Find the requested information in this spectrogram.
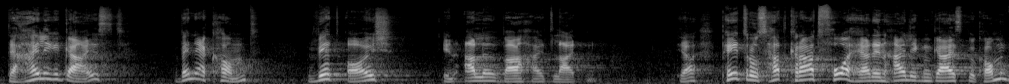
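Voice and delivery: ordinary delivery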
